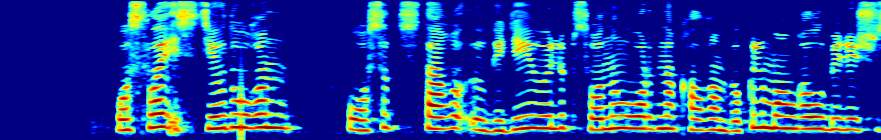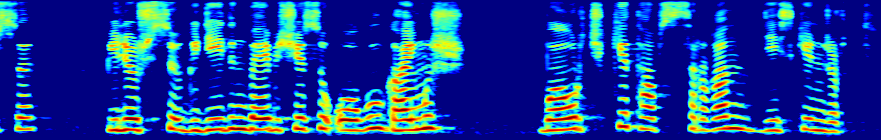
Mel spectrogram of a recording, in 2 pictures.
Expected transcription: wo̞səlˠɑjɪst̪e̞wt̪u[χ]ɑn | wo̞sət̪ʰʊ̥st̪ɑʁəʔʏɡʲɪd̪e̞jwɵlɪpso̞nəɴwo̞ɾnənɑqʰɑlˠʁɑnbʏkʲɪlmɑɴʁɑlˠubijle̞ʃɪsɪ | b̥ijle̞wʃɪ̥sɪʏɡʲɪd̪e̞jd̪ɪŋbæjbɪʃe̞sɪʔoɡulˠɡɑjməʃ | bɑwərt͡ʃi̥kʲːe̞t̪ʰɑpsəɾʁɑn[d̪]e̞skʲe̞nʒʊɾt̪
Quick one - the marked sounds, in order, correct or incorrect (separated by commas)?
incorrect, correct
